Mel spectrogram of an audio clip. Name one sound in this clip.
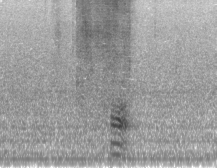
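Stiff paper rustles and crinkles between hands.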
